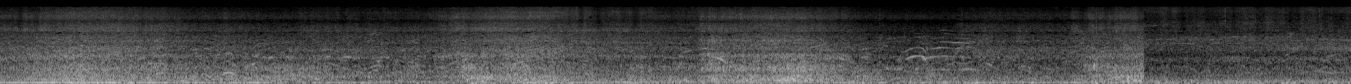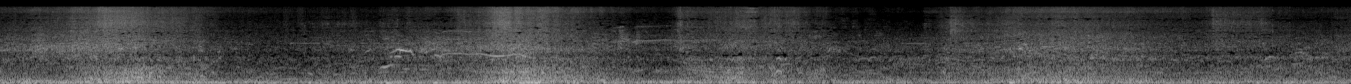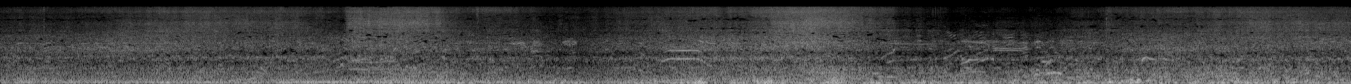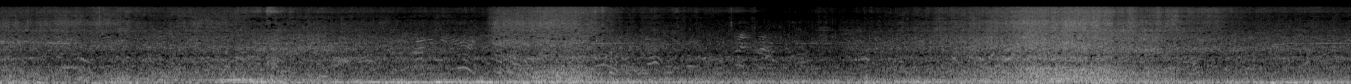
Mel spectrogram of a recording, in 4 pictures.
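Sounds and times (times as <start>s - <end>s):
faint voices: 0.0s - 54.0s
people chattering: 0.0s - 54.0s
small waves breaking on sand: 0.0s - 54.0s
surf washing on shore: 0.0s - 54.0s.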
